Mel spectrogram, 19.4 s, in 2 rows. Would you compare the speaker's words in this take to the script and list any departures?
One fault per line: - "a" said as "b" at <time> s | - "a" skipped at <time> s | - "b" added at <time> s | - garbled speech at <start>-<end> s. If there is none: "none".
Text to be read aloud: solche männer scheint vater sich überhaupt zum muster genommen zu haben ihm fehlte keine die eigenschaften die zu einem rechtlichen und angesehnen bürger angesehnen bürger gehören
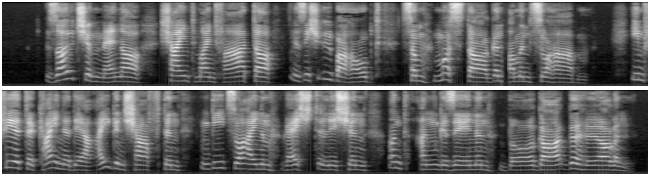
- "mein" added at 2.9 s
- "die" said as "der" at 10.7 s
- "angesehnen bürger" skipped at 18.2 s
